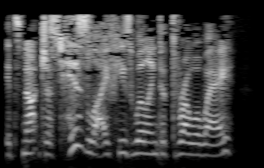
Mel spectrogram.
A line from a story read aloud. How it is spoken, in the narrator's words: I snapped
